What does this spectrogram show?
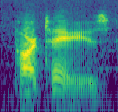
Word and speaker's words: Perthes: her doctors another crippling disease known as Perthes pronounced partes was the demoralizing ailment that brought this little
